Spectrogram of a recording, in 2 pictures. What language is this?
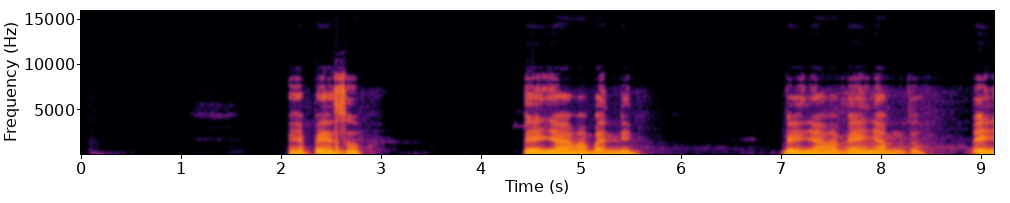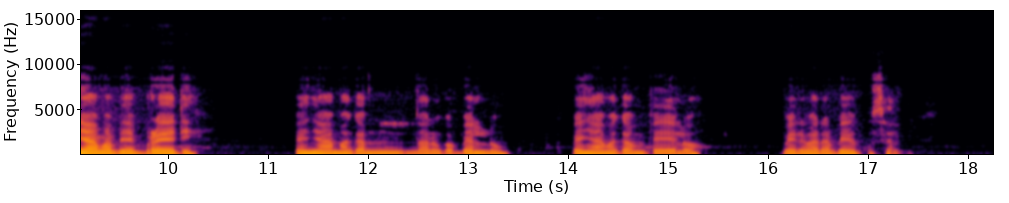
Fula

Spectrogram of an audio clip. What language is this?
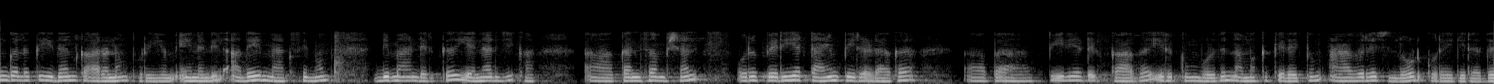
Tamil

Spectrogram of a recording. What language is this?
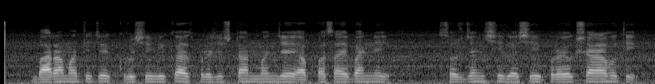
Marathi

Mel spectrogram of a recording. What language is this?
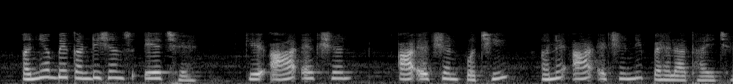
Gujarati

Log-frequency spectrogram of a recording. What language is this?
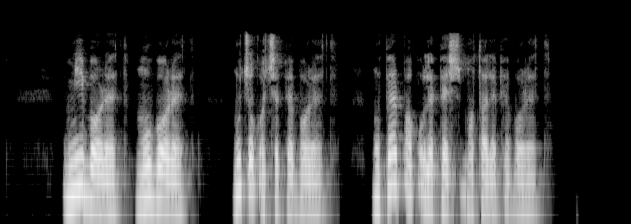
Laz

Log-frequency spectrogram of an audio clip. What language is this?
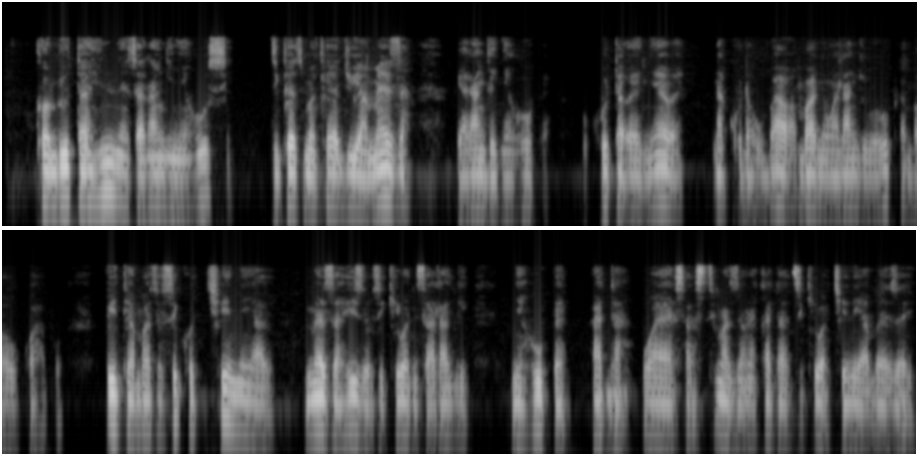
Swahili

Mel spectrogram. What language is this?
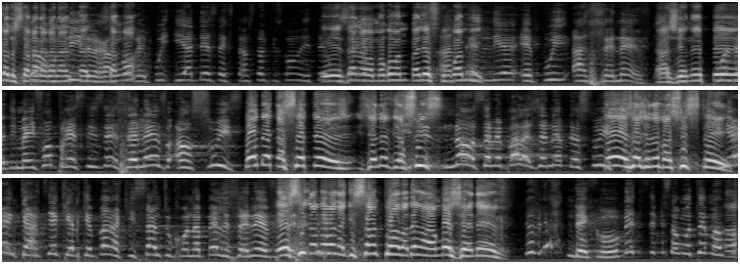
French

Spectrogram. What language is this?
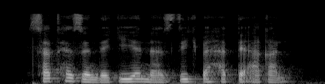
Persian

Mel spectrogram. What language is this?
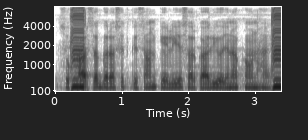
Magahi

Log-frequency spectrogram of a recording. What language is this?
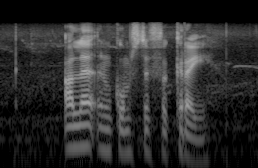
Afrikaans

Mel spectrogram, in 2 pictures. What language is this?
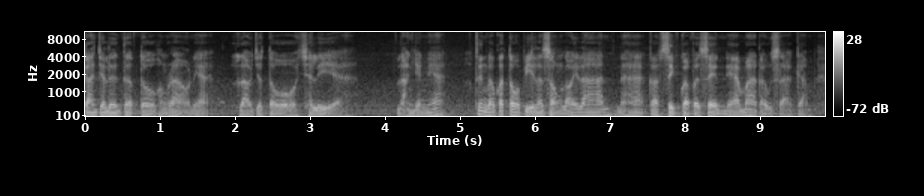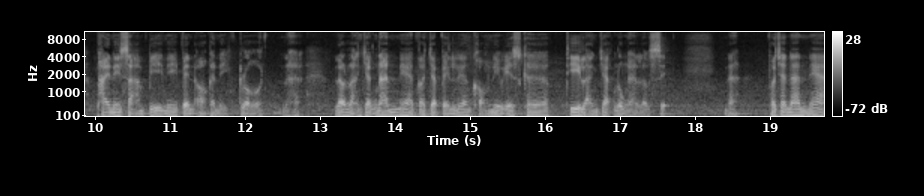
Thai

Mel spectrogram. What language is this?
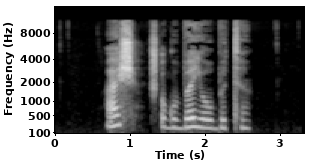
Adyghe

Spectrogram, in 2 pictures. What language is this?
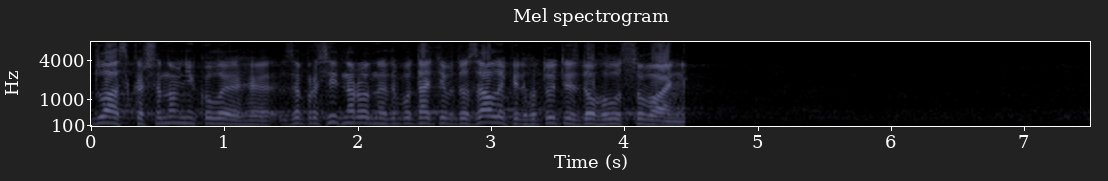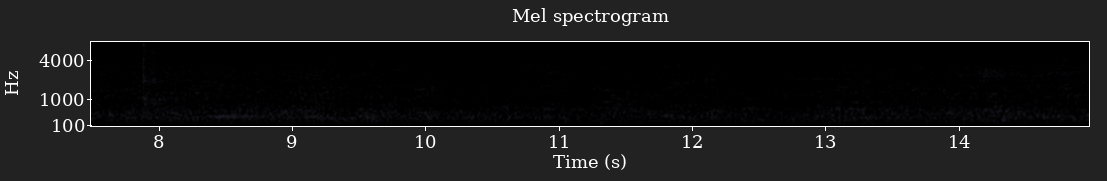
Ukrainian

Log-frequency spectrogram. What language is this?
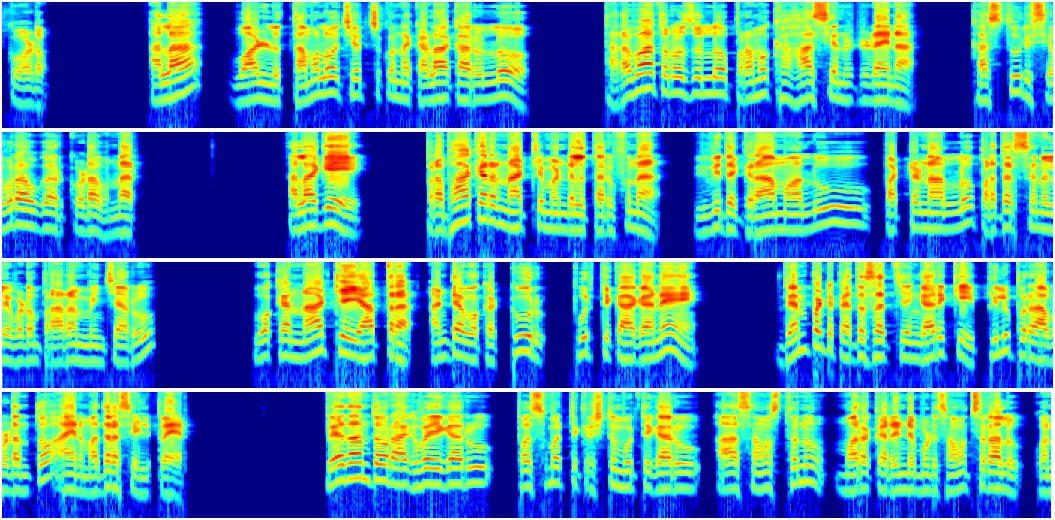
Telugu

